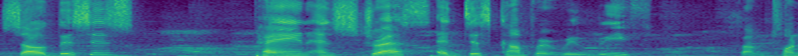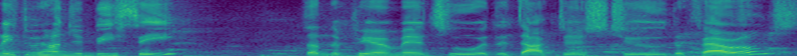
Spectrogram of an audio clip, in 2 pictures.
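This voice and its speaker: Over noticeable background noise, a raised, projected voice talks at a fairly slow pace with ordinary pitch variation. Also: man, high pitch for a man. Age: 70s. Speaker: hand healer and vendor. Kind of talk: casual chat.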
